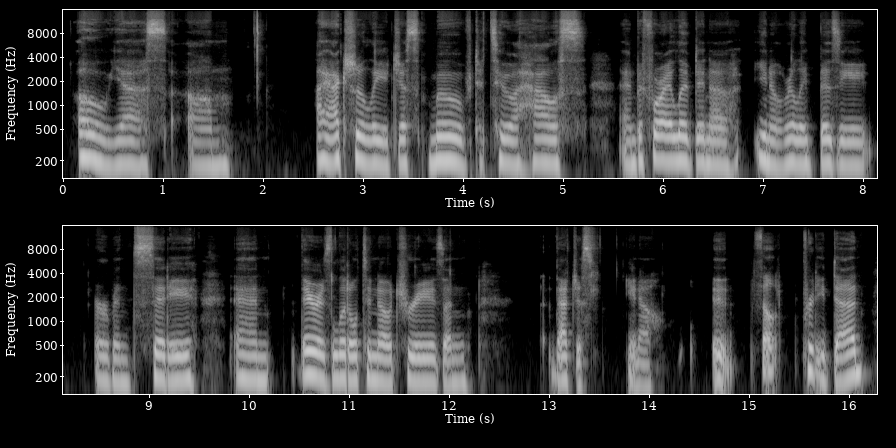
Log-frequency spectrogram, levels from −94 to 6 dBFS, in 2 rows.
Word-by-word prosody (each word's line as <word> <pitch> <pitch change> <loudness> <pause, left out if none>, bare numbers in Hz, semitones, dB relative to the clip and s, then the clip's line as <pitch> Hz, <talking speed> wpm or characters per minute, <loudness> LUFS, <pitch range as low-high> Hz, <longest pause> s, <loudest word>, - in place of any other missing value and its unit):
Oh, 210 -4 +4
yes, 175 0 +2 0.2
um, 170 -1 -5 0.8
I 200 - +3
actually 185 -3 +3
just 185 +3 0
moved 185 -3 +2
to 190 -3 +1
a 175 - 0
house, 190 - 0 0.3
and 180 - -3
before 205 +2 +2
I 195 - +5
lived 195 -2 +2
in 190 -1 +1
a, 170 -3 -3
you 210 - +1
know, 175 -3 0
really 180 +1 +1
busy 175 -1 -2 0.4
urban 170 -3 -2
city, 180 -3 +2 0.3
and 180 -2 -1 0.3
there 210 -1 +7
is 185 -2 +1
little 185 -1 +3
to 185 - -2
no 175 -2 +2
trees, 170 -1 0
and, 165 0 -3
uh, - - -27 0.7
that - - 0
just, - - -2 0.3
you - - -4
know, 140 -1 -5 0.6
it - - 0 0.2
felt - - -1 0.2
pretty 225 -6 +1
dead. 185 +6 +2
180 Hz, 145 wpm, -25 LUFS, 170-190 Hz, 0.8 s, there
